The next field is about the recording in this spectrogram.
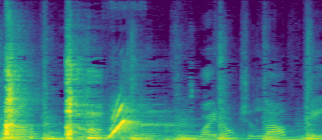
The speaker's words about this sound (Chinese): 我装模作样的点点头，然后再故意咳嗽两声。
